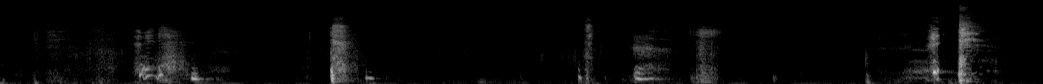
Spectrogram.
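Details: Hay fever sneezing fit on waking, not sick: a run of sharp, dry, itchy, rapid sneezes, several with audible in-breaths, some into a tissue but mostly covered by hand, in a quiet room.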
